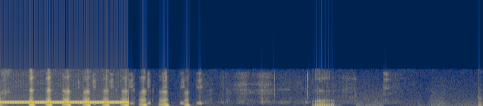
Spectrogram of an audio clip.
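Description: A telephone being dialed to call someone back: a steady line tone with a quick run of rhythmic clicks for about a second, then muffled, thin sounds over the phone line.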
